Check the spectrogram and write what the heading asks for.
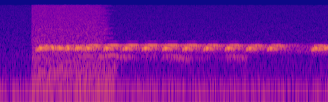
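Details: Local zebra dove of the Mataram rhythm style, a champion, giving a fast, even run of short pulsed coos. A brief rushing noise covers the start, and a faint hum sits in the background.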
